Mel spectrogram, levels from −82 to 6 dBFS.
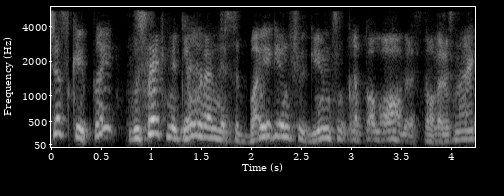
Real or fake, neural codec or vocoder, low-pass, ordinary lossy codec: fake; codec, 24 kHz, 1.5 kbps, HILCodec; 5.4 kHz; AAC, 24 kbps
